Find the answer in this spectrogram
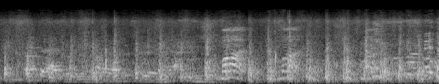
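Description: Indistinct talk of several people at once in a busy room, with small knocks and rustles.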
